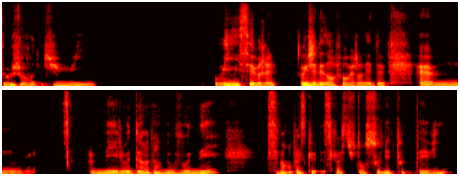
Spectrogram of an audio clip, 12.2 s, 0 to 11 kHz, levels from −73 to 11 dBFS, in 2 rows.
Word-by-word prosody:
d'aujourd'hui. 200 Hz, +2 st, -2 dB, 1.6 s
Oui, 200 Hz, +7 st, +5 dB
c'est 185 Hz, -1 st, +5 dB
vrai, 165 Hz, +9 st, +1 dB, 0.3 s
oui, 215 Hz, -, +10 dB
j'ai 185 Hz, -5 st, +8 dB
des 150 Hz, -2 st, +4 dB
enfants, 145 Hz, +2 st, -1 dB
ouais, 145 Hz, -2 st, -2 dB
j'en -, -, -2 dB
ai 140 Hz, 0 st, -1 dB
2, 150 Hz, +2 st, -2 dB, 0.4 s
hem, 150 Hz, -1 st, 0 dB, 0.9 s
mais 180 Hz, +1 st, +2 dB
l'odeur 190 Hz, +5 st, +2 dB
d'un 215 Hz, -3 st, +1 dB
nouveau 185 Hz, 0 st, -2 dB
né, 235 Hz, +9 st, 0 dB, 0.6 s
c'est 205 Hz, -, -5 dB
marrant 225 Hz, +8 st, -1 dB
parce 235 Hz, -7 st, -1 dB
que -, -, -4 dB
c'est -, -, -6 dB
comme 275 Hz, -, -4 dB
si 280 Hz, -, -8 dB
tu -, -, -5 dB
t'en 185 Hz, -, -5 dB
souvenais 215 Hz, +4 st, 0 dB
toute 210 Hz, -, -12 dB
ta 210 Hz, -, -2 dB
vie 195 Hz, +6 st, -3 dB
185 Hz, 155 wpm, -22 LUFS, 170-215 Hz, 1.6 s, oui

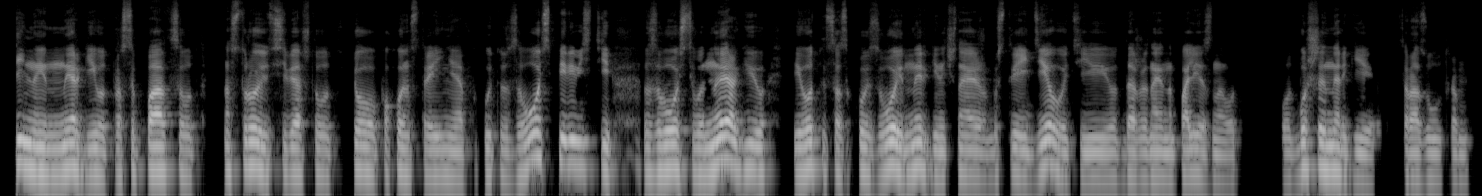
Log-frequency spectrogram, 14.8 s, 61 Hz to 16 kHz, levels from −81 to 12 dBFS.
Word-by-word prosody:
сильной 135 Hz, -5 st, +6 dB
энергией 120 Hz, 0 st, +2 dB
вот 110 Hz, -2 st, -2 dB
просыпаться 125 Hz, +1 st, +3 dB
вот, 115 Hz, -2 st, -7 dB, 0.2 s
настроить 125 Hz, -1 st, +2 dB
себя, 120 Hz, -2 st, 0 dB
что 120 Hz, 0 st, -8 dB
вот: 110 Hz, -1 st, -7 dB
всё 125 Hz, -3 st, +2 dB
плохое 120 Hz, +2 st, -3 dB
настроение 115 Hz, -1 st, -2 dB
в -, -, -21 dB
какую-то 115 Hz, -2 st, -7 dB
злость 130 Hz, -, +1 dB
перевести, 140 Hz, -5 st, +1 dB, 0.3 s
злость 130 Hz, +2 st, +2 dB
в 120 Hz, -, 0 dB
энергию. 130 Hz, -2 st, +4 dB, 0.2 s
И 120 Hz, -, -1 dB
вот 140 Hz, +2 st, +2 dB
ты -, -, -9 dB
со 120 Hz, -, -4 dB
ской 125 Hz, 0 st, -3 dB
злой 125 Hz, +5 st, +4 dB
энергией 120 Hz, -1 st, 0 dB
начинаешь 110 Hz, 0 st, -3 dB
быстрее 110 Hz, +2 st, -4 dB
делать, 120 Hz, -1 st, 0 dB
и 105 Hz, 0 st, -1 dB
вот 105 Hz, -2 st, -6 dB
даже, 105 Hz, -1 st, -2 dB
наверно, 105 Hz, -1 st, -1 dB
полезно 105 Hz, -2 st, -3 dB
вот. 95 Hz, 0 st, -10 dB, 0.4 s
Вот 105 Hz, -1 st, -8 dB
больше 140 Hz, +3 st, +1 dB
энергии 105 Hz, -6 st, 0 dB, 0.3 s
сразу 105 Hz, -1 st, -2 dB
утром. 100 Hz, 0 st, -7 dB
120 Hz, 160 wpm, -22 LUFS, 110-130 Hz, 0.4 s, сильной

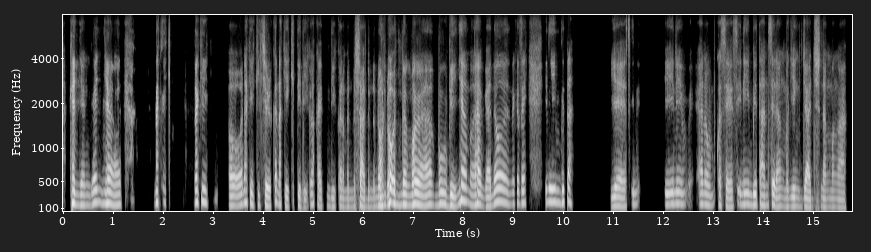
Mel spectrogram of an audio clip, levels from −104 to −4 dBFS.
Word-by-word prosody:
ganyan-ganyan. 165 Hz, 0 st, +3 dB, 0.6 s
Nakiki 185 Hz, 0 st, -2 dB, 0.4 s
nakiki 190 Hz, -1 st, +3 dB, 0.4 s
oo, 145 Hz, +1 st, +3 dB
nakiki-cheer 155 Hz, -6 st, 0 dB
ka, 195 Hz, -, +1 dB
nakikitili 130 Hz, -2 st, -4 dB
ka, 160 Hz, -, -3 dB
kahit 125 Hz, -1 st, -4 dB
hindi 125 Hz, -3 st, -9 dB
ka 135 Hz, -, -3 dB
naman 125 Hz, 0 st, -10 dB
masyadong 125 Hz, -1 st, -1 dB
nanonood 150 Hz, +6 st, +6 dB
ng 160 Hz, -2 st, +3 dB
mga 160 Hz, 0 st, +6 dB, 0.3 s
movie 155 Hz, -4 st, +2 dB
niya, 215 Hz, +4 st, +5 dB
mga 155 Hz, +1 st, +3 dB, 0.2 s
gano'n, 185 Hz, +2 st, +3 dB
kasi 180 Hz, 0 st, 0 dB, 0.4 s
iniimbita. 190 Hz, 0 st, +1 dB, 0.8 s
Yes, 135 Hz, -2 st, +1 dB
ini 165 Hz, +1 st, -8 dB, 0.5 s
inim 165 Hz, +1 st, -1 dB, 0.3 s
ano 155 Hz, -2 st, -3 dB
kasi 135 Hz, -7 st, -4 dB
is -, -, -16 dB
iniimbitahan 155 Hz, -2 st, -1 dB
silang 135 Hz, -5 st, 0 dB
maging 130 Hz, 0 st, -4 dB
judge 125 Hz, 0 st, -1 dB
ng 125 Hz, -, -3 dB
mga, 120 Hz, -2 st, -7 dB
155 Hz, 130 wpm, -25 LUFS, 135-170 Hz, 0.8 s, nanonood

